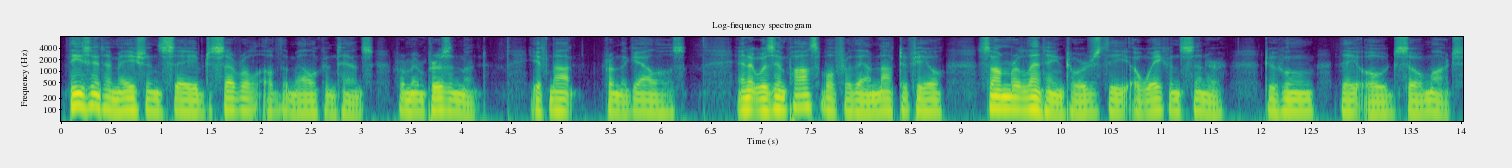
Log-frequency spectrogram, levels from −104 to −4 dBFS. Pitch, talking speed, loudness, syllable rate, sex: 90 Hz, 150 wpm, -20 LUFS, 5.2 syllables/s, male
